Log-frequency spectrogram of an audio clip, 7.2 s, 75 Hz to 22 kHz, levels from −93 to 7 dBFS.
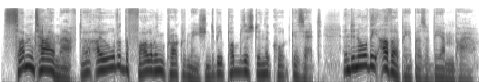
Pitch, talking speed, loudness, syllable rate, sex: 145 Hz, 200 wpm, -20 LUFS, 6.0 syllables/s, male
